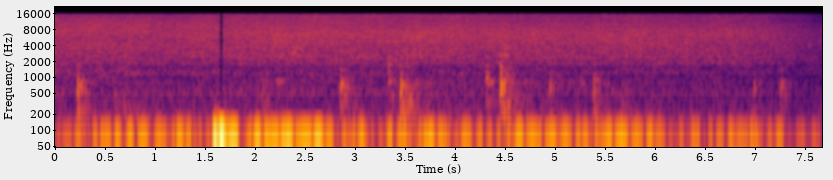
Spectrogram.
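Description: Boiled chickpeas sizzling as they fry in oil and spices in a stainless steel pot, with a wooden spoon stirring them and making repeated short scrapes against the pot. One louder knock comes about a second and a half in.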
